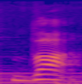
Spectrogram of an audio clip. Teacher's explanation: The manner of pronouncing that is done by the tip of the tongue touching the upper back teeth. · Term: Dhad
